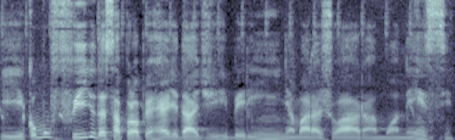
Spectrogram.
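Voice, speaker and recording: A man's unremarkable speaking voice at a medium pitch, with ordinary pitch variation and a moderate pace. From Brazil, Pará, Marajó (Muaná). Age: 20s. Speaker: teacher and history researcher. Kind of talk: podcast interview.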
